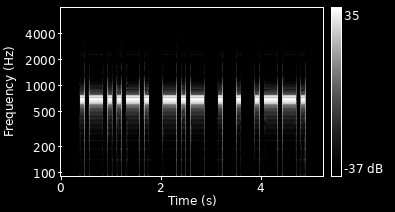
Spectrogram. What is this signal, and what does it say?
Morse code, heard as a keyed tone, about 13 wpm, 700 Hz. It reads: "KEEP
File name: Book One / 04-Chapter 4 - 13 WPM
